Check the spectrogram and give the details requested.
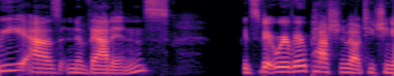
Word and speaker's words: Nevada: to do business in Nevada and they pronounce it wrong. I'm like, buddy, you got to start somewhere else first. Yeah, you lose all credibility when you say Nevada.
